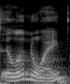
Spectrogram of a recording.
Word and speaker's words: Illinois: It's not pronounced Illinois? – No. It's not, it's a very loud state. – It is a loud state, but it's not Illinois. Um, it's Illinois.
